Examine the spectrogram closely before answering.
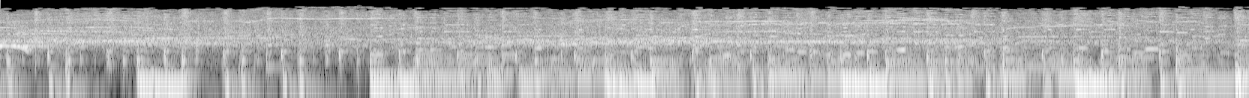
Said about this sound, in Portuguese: Cadê o grito da mulherada?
